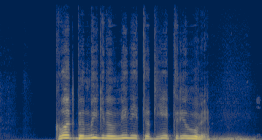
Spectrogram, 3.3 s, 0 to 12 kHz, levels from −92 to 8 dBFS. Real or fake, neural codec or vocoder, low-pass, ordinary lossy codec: fake; codec, 24 kHz, 0.9 kbps, WavTokenizer, medium music audio release; none; none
